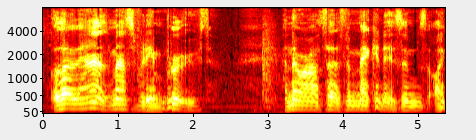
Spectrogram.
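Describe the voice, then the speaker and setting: Room echo is audible as a man speaks at medium pitch and a fairly slow pace. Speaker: motivational speaker and brain injury survivor. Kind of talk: motivational talk.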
